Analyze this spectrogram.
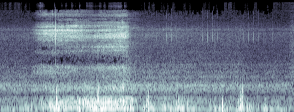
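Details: Adult man snoring loudly at night, recorded by his wife: one rough, fluttering inspiratory snore, then quieter snuffling breaths with background noise; ordinary snoring.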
